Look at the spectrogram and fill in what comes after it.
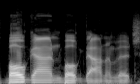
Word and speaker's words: Bojan Bogdanovic: So the Pistons acquire Utah's Bojan Bogdanovic. Did I say that right? – It's Bojan Bogdanovic.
